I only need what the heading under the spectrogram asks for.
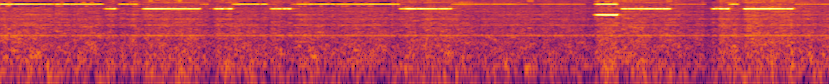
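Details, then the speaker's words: Microphone squeal on a livestream: high thin whistling tones switching on and off in short bursts over a quiet background; the problem was thought fixed the day before, and the owner suspects a fan or his hearing aids. Cause unconfirmed. "I do not know what is into this thing we had it beat yesterday I wonder if the fan is causing the noise or maybe my hearing aids"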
